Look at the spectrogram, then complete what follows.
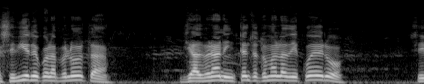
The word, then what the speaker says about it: Jadran: Jadrán. Así se escribe, pero es Yadrán.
